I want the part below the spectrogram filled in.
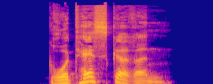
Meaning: inflection of grotesk: 1. strong genitive masculine/neuter singular comparative degree 2. weak/mixed genitive/dative all-gender singular comparative degree
- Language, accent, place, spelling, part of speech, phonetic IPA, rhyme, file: German, Germany, Berlin, groteskeren, adjective, [ɡʁoˈtɛskəʁən], -ɛskəʁən, De-groteskeren.ogg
